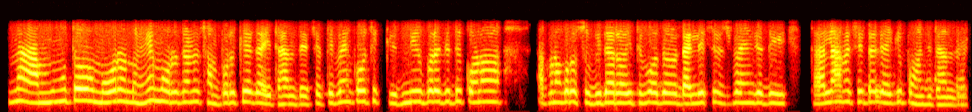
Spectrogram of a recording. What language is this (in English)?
Odia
